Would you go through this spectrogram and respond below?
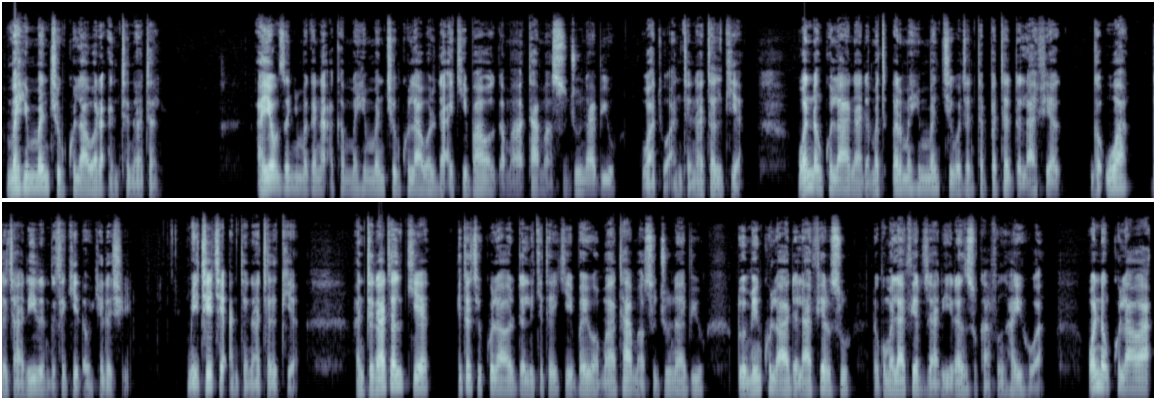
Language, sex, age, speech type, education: Hausa, male, 15-29, spontaneous, secondary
